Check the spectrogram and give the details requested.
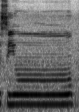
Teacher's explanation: اخفا کا غنہ کرنا ہے، جو ناک میں چھپے گا لیکن ناک میں بالکل ظاہر نہیں ہوگا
